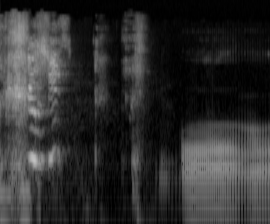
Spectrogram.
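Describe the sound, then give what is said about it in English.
After a few short vocal bursts, a person makes a sustained, buzzy, rumbling growl, imitating a hungry stomach with their voice; it's fairly loud, lasting under a second. “So what happened was someone's stomach was growling”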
